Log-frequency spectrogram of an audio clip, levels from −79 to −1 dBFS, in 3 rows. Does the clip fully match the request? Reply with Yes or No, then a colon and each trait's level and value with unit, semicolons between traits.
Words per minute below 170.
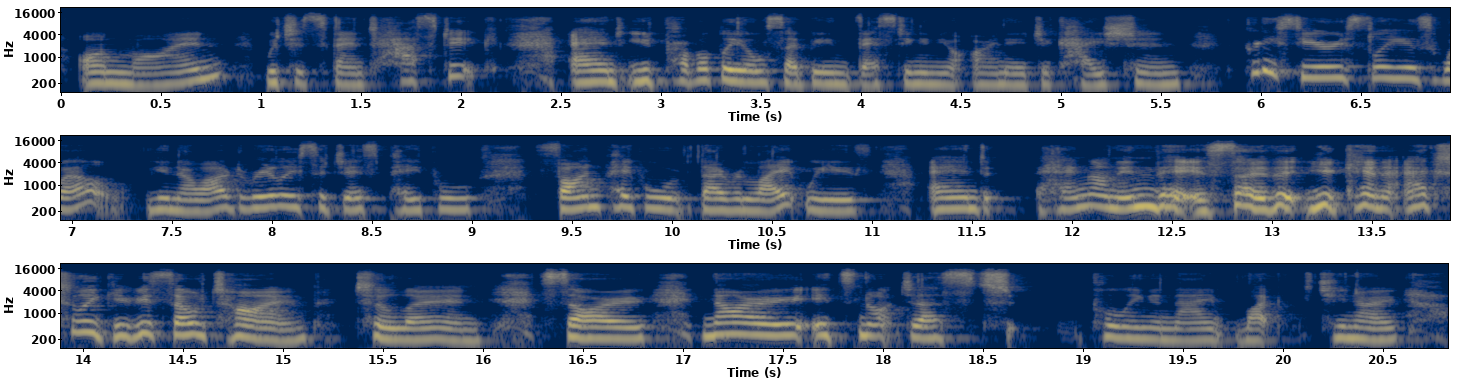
Yes: average, 160 wpm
